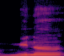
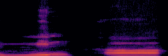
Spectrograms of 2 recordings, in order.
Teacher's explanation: آگے الف جو ہے یہ زائد ہے، اس الف کو نہیں پڑھیں گے۔ منہا، یہاں نون ساکن میں اظہار ہوگا، نون ساکن کو سکون کے ساتھ ادا کریں گے۔ اس کو من اس طرح نہیں پڑھیں گے، اس کو پڑھیں گے من ہا۔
